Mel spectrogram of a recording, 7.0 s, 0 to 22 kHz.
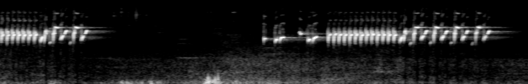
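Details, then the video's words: Singing goldfinch, 2023, delivering fast bursts of tinkling, buzzy notes, breaking off for about two seconds with a soft low thump, then resuming with a drawn whistle and another long twittering run. "goldfinch singing chardonneret jilguero singing"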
